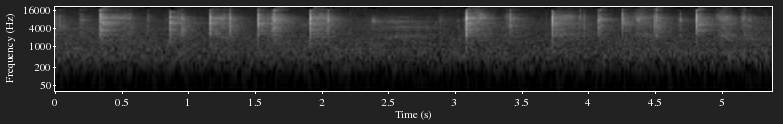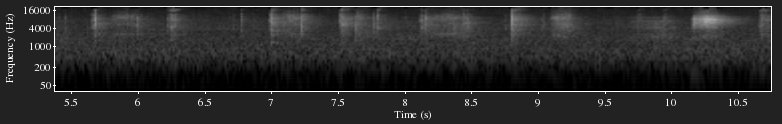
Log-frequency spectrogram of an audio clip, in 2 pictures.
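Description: Repeated short scraping strokes, close and fairly crisp, in an uneven rhythm with brief pauses, as a peeler is drawn along a cucumber.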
